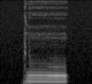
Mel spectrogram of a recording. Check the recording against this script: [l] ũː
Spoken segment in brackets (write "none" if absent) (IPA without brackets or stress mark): ɾ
